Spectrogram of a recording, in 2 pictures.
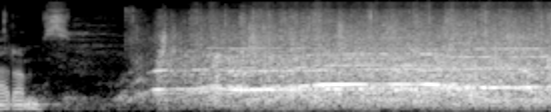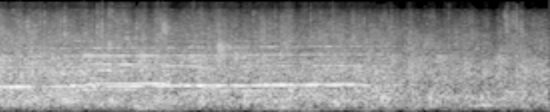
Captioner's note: applause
